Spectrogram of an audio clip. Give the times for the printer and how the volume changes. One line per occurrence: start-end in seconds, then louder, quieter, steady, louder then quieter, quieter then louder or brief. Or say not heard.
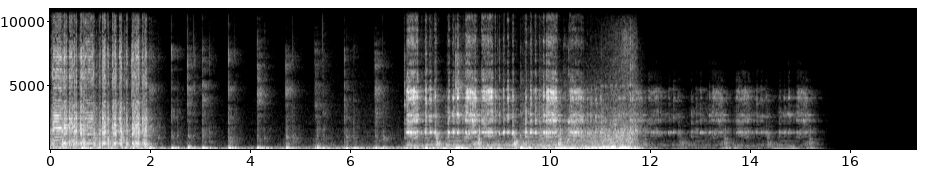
0.0-2.0 brief
7.1-15.3 quieter.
